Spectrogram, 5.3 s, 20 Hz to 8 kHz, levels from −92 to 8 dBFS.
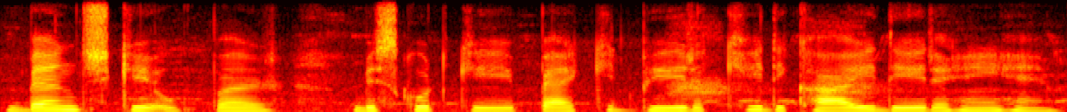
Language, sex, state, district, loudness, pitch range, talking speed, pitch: Hindi, female, Uttar Pradesh, Lucknow, -18 LUFS, 190-210 Hz, 135 wpm, 200 Hz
